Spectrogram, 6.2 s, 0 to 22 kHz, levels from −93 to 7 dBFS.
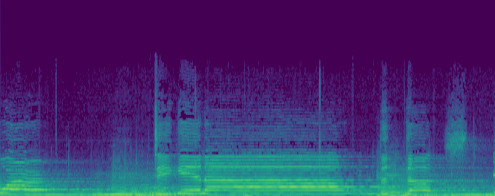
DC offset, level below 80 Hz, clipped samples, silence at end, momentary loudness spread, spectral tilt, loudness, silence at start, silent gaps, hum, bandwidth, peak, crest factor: under 0.1%; -50 dBFS; under 0.1%; 0 s; 9 LU; -5.5 dB/octave; -19 LUFS; 0 s; none; none; 12 kHz; -6 dBFS; 14 dB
